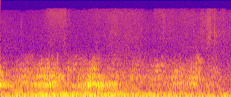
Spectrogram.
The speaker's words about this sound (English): It's actually good it's not a regular day, because usually there's so many helicopters kind of like, hold for a helicopter.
